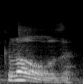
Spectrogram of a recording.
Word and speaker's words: clothes: change my clothes jammy こっちのクローズの発音なんですけどもこれ cloth だけでテーブルクロスなんてのクローズなんですけれどもそれの複数形なので髪はえっクロック路を伏せず黒苦労ウィーズとって皆さん言いたくなるんだけどもはい実はこれオープンクローズ開ける閉めるのクローズと同じ発音で ok ですなりティーチャー言わず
